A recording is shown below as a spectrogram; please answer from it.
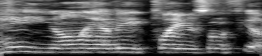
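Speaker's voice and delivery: put-on high, loud, complaining yell. Retelling what the parents yelled during a game: imitating parents yelling. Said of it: "the parents would be yelling".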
